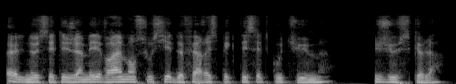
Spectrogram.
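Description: A man narrating a fantasy novel in a steady, measured storytelling voice. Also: lowish voice, no room sound. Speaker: audiobook narrator. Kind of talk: scripted narration. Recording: dry close mic.

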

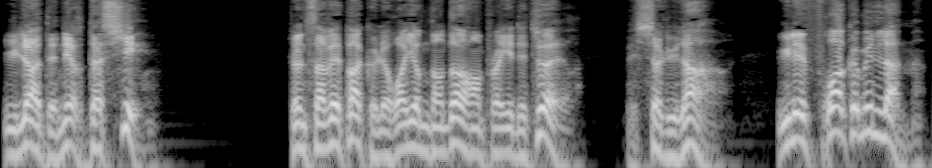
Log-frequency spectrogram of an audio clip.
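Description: A man's voice: medium pitch, sing-song, moderate pace, a bit bright, slightly rough, no room sound, studio quality, voice pushed up. A man doing a blustering riverboat captain. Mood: astonished. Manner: exclaiming, blustering. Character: loud flustered male riverboat captain.

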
